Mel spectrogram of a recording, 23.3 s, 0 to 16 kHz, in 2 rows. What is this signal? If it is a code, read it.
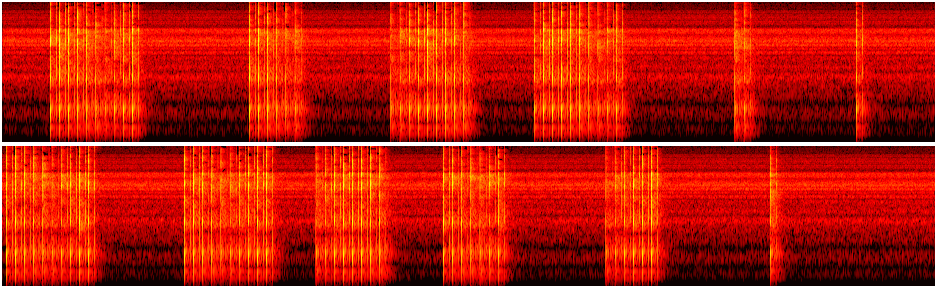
Pulse dialling, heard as clicks on a phone line, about 9 pulses a second. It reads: 0 6 9 0 2 1 0 0 8 7 6 1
